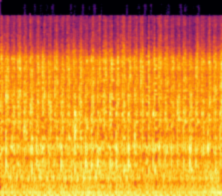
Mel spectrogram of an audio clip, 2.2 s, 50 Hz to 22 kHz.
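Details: Whale FP0184 Watermaster pump in a 16-month-old Bailey motorhome, after fixing the pump following winter no-flow fault: steady low motor hum with soft flutter after tap opens; normal pump operation.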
